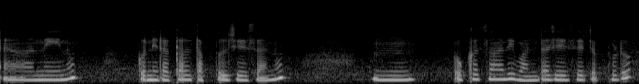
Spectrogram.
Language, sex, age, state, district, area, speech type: Telugu, female, 30-45, Telangana, Mancherial, rural, spontaneous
